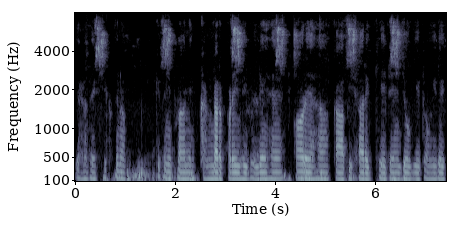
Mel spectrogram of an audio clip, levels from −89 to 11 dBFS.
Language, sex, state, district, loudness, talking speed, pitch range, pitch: Hindi, male, Uttar Pradesh, Hamirpur, -29 LUFS, 175 wpm, 115-125 Hz, 120 Hz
